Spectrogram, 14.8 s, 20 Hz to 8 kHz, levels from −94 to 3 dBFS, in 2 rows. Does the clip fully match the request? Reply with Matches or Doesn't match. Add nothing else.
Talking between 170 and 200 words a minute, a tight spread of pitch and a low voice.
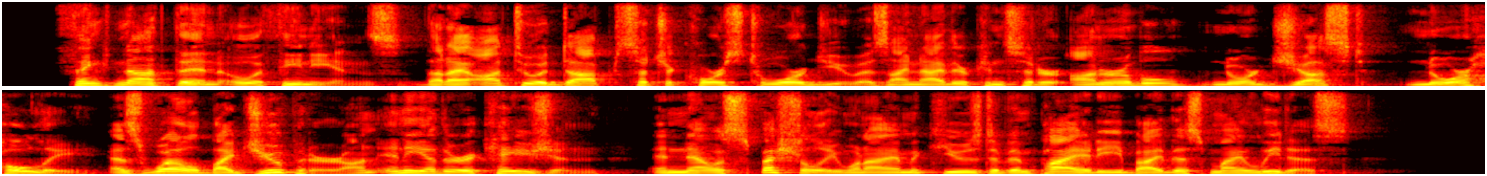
Doesn't match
